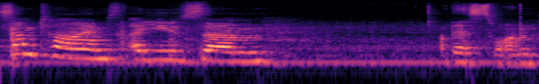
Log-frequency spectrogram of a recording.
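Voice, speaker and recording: A woman speaks with a British accent and ordinary pitch variation. Noticeable background noise sits behind her. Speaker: vlogger. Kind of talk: casual vlog to camera. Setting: at home.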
